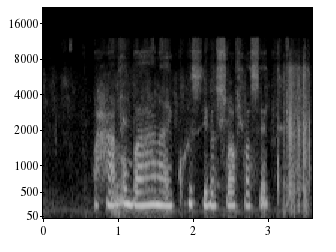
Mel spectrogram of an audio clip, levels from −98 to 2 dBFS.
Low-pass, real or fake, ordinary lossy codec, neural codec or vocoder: 10.8 kHz; real; Opus, 16 kbps; none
